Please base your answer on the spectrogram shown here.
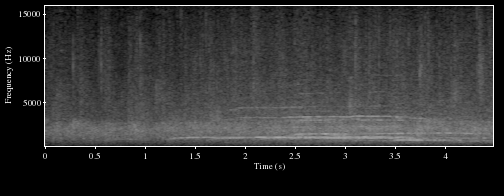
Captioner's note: cheering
